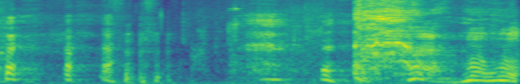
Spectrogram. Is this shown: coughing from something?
yes

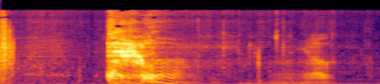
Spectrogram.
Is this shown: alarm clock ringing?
no

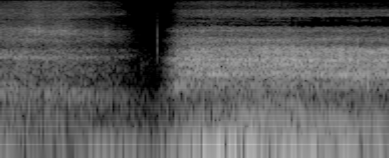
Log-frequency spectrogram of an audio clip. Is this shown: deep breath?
yes

